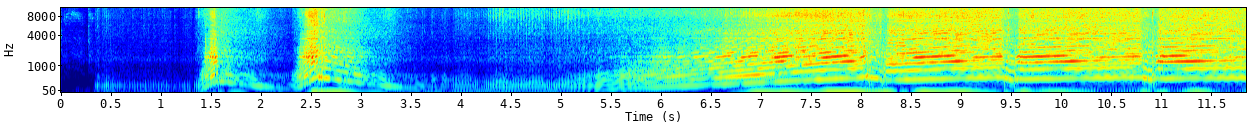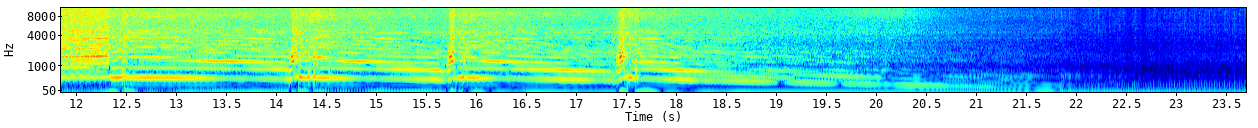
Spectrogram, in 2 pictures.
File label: slip on; akrapovic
